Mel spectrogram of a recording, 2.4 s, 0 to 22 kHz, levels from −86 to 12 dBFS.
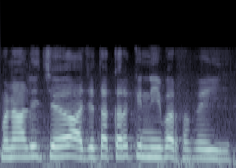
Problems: constant background noise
